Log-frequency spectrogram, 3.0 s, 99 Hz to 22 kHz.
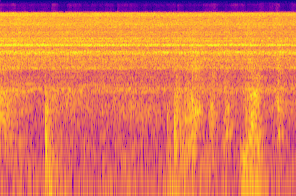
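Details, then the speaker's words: Mercruiser Chevy-block marine engine, leak-down on cylinder 8 at about 100 PSI: steady airy hiss of escaping air, not heard at the exhaust or oil; owner suspects it leaks into the intake, possibly a valve not sealing. "I don't hear it coming out the exhaust I don't hear it in the oil [Music] I don't hear or smell it's it's I don't think it's down in the lower half I think it's up in the [Music] intake"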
